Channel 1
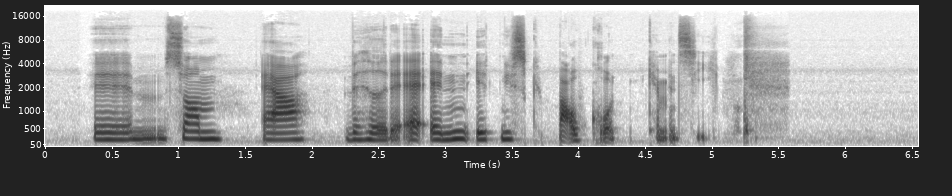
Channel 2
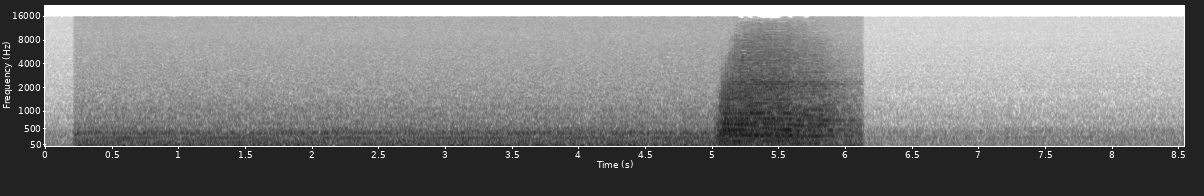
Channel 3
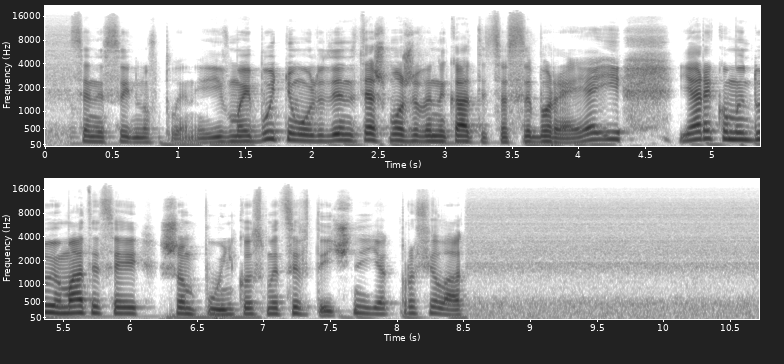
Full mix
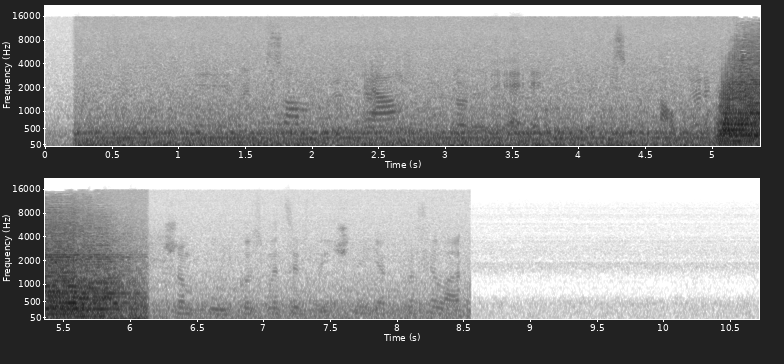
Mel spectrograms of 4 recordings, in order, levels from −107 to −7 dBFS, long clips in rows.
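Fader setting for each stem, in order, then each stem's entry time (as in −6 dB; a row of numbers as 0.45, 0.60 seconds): −14.0, −2.5, −17.0 decibels; 0.75, 0.00, 0.00 seconds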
